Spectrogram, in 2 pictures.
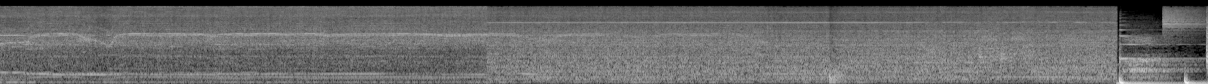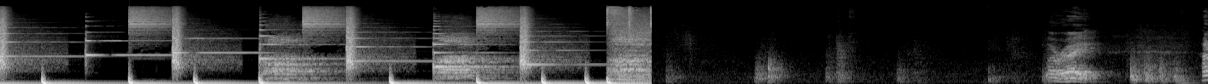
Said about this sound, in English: wire brush here and my drill and just try and buff out any kind of rotting and just get rid of it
